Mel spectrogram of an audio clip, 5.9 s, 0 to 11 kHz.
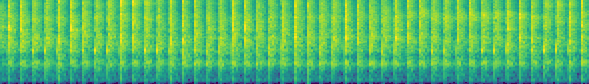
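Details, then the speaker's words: Shockwave therapy for tennis elbow, pressure about 100–110 at a high frequency rising to about 14–15; the patient has thickening of the distal tendons. Rapid, very regular sharp clicking pulses at about 4 per second. "with the shockwave you can go reasonably high on the pressure so I would say hundred hundred and ten"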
